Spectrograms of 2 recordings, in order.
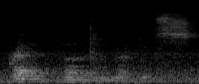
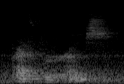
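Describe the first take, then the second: First: A schwa is heard before the r, three syllables. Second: The r itself forms the middle syllable. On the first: "the slowest form is preference with schwa plus r" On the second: "schwa plus r can make syllabic r"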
